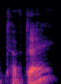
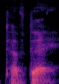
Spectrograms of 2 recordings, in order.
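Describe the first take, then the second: First: "Tough day?" rising up at the end, higher; "Tough day?" as an inquisitive question; questioning rise. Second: "Tough day." falling flat at the end, lower; "Tough day." said declarative, falling; downward statement. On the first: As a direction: ask "Tough day?" with an upward lift. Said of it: "Sounds like a question". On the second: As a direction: state "Tough day." as a fact, pitch dropping. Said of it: "downward inflecting". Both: Shown as a demonstration.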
